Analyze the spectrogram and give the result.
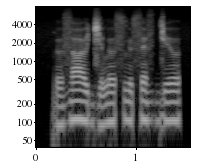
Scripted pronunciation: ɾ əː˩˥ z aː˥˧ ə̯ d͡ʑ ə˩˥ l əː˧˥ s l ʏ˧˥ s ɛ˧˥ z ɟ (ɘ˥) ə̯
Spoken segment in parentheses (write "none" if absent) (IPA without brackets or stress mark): e˥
